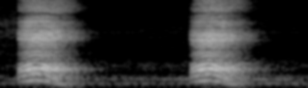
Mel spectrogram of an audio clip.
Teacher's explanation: And the diphthong oi, oi, is also in church pronunciation just e, e.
